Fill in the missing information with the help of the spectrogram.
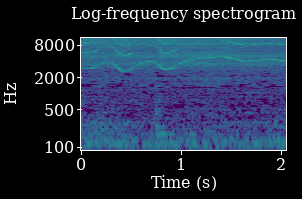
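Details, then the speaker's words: High-speed dental handpiece cutting into the lingual embrasure of a maxillary canine for a PFM crown preparation on a typodont model, keeping a uniform chamfer; high whine dipping and rising as the bur cuts. "Now I'll go ahead and cut into the lingual embrasure. We'll switch burrs to cut through the possible contact here, but we'll try to make sure we keep a uniform chamfer and a uniform taper as much as we can."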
